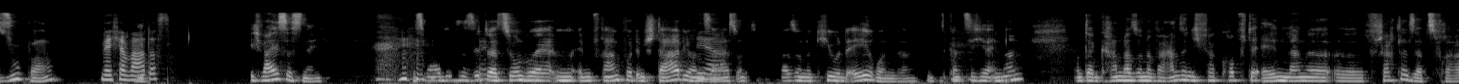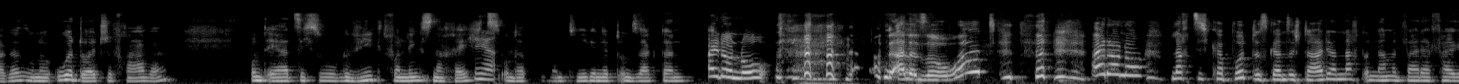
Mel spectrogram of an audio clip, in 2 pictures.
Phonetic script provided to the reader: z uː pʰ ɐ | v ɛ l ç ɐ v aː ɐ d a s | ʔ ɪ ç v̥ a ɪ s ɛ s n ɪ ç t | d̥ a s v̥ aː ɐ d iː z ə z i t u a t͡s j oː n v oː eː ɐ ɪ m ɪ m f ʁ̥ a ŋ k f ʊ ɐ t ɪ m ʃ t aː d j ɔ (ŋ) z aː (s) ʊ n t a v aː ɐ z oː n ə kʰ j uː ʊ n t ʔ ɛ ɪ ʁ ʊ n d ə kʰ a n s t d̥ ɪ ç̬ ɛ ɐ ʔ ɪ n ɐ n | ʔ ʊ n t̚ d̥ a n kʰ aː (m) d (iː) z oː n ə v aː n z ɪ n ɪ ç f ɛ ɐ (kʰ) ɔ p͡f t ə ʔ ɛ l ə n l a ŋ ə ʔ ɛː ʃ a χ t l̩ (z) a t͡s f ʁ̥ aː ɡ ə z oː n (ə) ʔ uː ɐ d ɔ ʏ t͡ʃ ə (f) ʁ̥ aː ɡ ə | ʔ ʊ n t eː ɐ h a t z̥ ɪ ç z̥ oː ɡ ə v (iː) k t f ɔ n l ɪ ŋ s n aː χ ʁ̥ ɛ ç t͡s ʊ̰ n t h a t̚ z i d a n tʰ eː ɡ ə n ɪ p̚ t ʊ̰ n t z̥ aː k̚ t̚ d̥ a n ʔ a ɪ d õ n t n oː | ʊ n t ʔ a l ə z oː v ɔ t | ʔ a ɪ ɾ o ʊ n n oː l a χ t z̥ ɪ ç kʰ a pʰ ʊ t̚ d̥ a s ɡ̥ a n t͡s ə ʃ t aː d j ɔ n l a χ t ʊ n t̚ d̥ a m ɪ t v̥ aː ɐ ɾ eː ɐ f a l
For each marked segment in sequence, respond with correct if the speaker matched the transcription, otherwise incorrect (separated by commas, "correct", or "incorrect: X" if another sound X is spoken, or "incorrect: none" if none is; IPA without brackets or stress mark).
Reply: incorrect: n, correct, correct, incorrect: aː, correct, correct, correct, correct, correct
